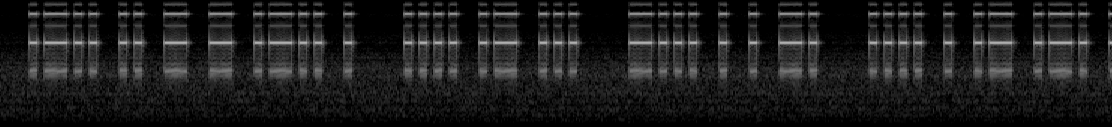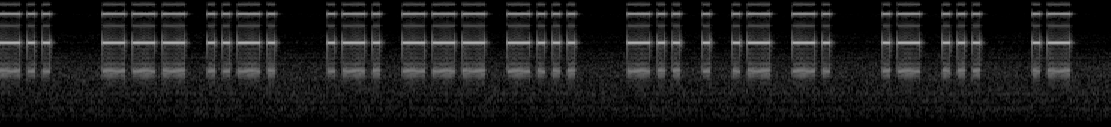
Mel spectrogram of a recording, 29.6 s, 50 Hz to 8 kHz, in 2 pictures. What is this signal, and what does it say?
Morse code, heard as a high beeper, machine-sent, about 12 wpm, 2850 Hz. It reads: LITTLE HAS BEEN HEARD OF ROB DEAN AS A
